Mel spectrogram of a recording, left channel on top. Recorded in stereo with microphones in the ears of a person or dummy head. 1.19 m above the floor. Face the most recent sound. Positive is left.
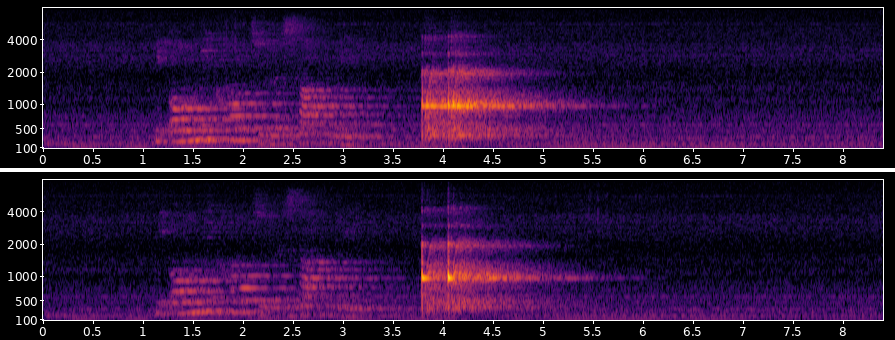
turn(degrees=-55)  # may be behind; listen again after turning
